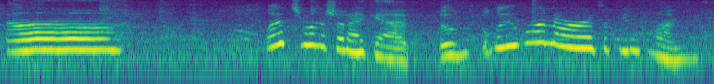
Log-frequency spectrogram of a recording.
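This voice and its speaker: Young female best friend played by a woman, expressive roleplay style, unhurried, faint noise behind. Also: very high-pitched, exaggerated voice. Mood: playful, chatty. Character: excitable young woman on an outing with her best friend, sweet and easily discouraged. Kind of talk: ASMR roleplay audio drama addressed to the listener.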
